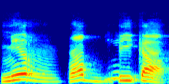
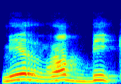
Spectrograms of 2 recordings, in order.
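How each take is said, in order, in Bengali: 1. শেষের k-এর পরে a স্বরধ্বনি আছে। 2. বাক্যাংশটি একটি খালি k ধ্বনি দিয়ে শেষ হয়। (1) "কাফটা আমরা জবর পড়ি তো সব সময়" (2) "লাস্টের অক্ষরটা সাকিন হয়ে গিয়েছে"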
